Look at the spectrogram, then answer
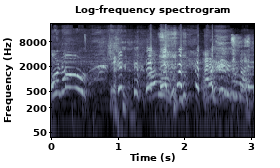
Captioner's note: laughter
